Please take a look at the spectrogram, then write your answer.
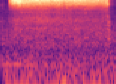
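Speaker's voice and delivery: long hiss; snake hiss. Shown as a demonstration. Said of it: "It says".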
